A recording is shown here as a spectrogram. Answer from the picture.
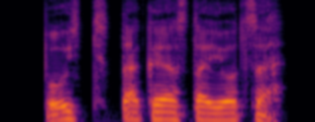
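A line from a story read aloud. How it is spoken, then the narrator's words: Snort. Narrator (Russian): хмыкнул я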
